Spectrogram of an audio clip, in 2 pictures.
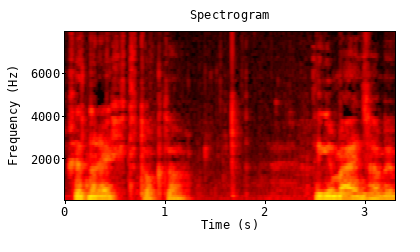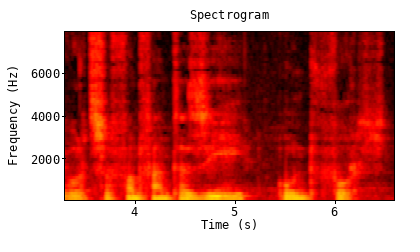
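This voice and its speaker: An actor playing a shaken, brooding, formal baron in a radio play, speaking haltingly. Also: male voice, low voice, lively intonation, dark tone. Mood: brooding, haunted. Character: shaken, brooding baron, weak after nearly dying.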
